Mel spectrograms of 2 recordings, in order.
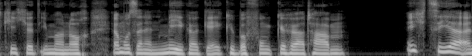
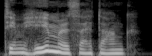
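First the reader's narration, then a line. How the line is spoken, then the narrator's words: Relieved sigh. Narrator (German): seufzt Karl dann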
